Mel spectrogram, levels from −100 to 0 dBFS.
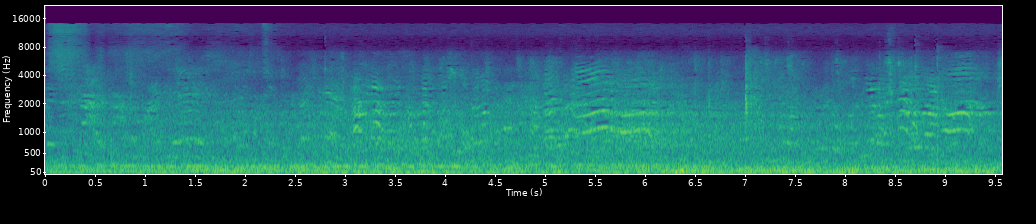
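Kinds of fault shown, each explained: Vorbis compression: The audio has a hissy, grainy texture throughout, with roughened tones and softened attacks. Nothing is heard above 14.2 kHz. This is likely low-bitrate Vorbis coding. The encoder keeps a smooth outline of the spectrum and spends few bits on the detail riding on it. Fine treble detail becomes noise of similar energy. The damage is plainly audible, which fits a rate of roughly 35 kbps.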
